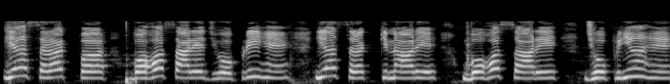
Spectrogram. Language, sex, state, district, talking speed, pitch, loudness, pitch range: Hindi, female, Bihar, Saran, 125 wpm, 300 Hz, -13 LUFS, 290-340 Hz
